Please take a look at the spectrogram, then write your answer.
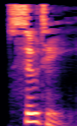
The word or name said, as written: sooty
